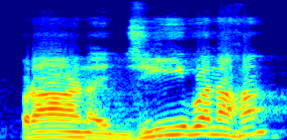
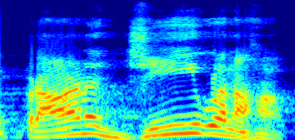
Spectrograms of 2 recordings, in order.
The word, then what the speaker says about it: प्राणजीवनः: आगे का नाम है प्राण जीवनः, इसका जी दीर्घ है।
